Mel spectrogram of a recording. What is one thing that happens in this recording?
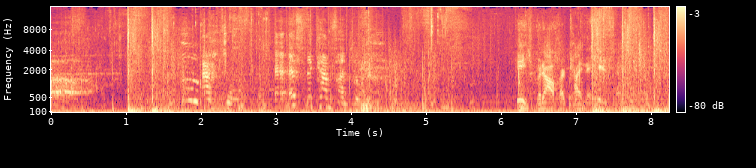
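A heavy gun fires in short bursts.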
